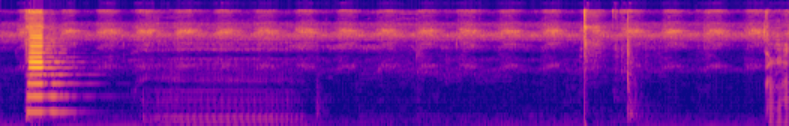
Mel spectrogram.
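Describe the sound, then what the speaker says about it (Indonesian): Motorcycle horn sounding after a relay install, a short loud honk at the start and a longer steady tone, then a quieter spell with faint clicks and a sharp tap. "Klakson sudah menyala ya."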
